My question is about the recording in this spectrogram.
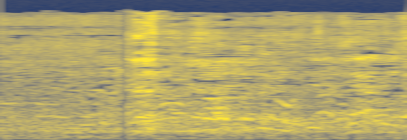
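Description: Only speech: several people talking at once in a large hall, overlapping chatter with no clear words.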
